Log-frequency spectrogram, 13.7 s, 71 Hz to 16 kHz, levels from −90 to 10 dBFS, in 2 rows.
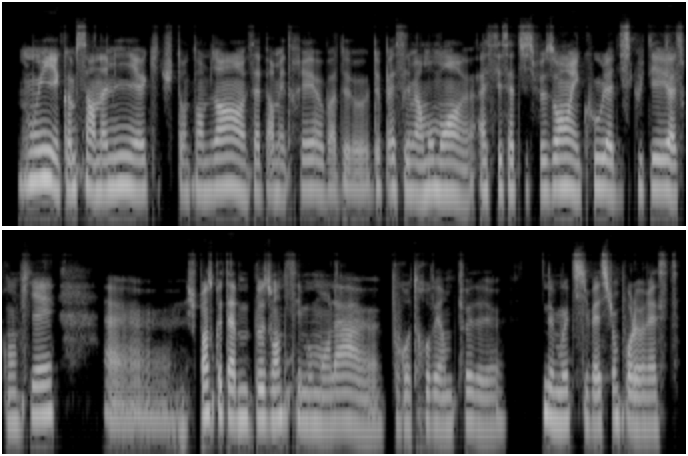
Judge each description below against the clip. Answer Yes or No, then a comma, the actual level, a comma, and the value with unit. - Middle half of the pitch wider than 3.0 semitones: No, narrow, 2.4 semitones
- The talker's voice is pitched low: No, medium, 170 Hz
